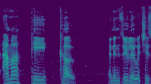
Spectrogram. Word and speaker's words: Amaphiko: question Emma Pico is Zulu four wings it's pronounced Amma P Co and in Zulu which is where Emma Pico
